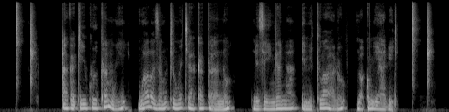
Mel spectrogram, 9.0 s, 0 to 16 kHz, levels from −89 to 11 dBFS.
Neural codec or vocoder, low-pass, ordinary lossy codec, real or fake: codec, 44.1 kHz, 2.6 kbps, SNAC; 14.4 kHz; none; fake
